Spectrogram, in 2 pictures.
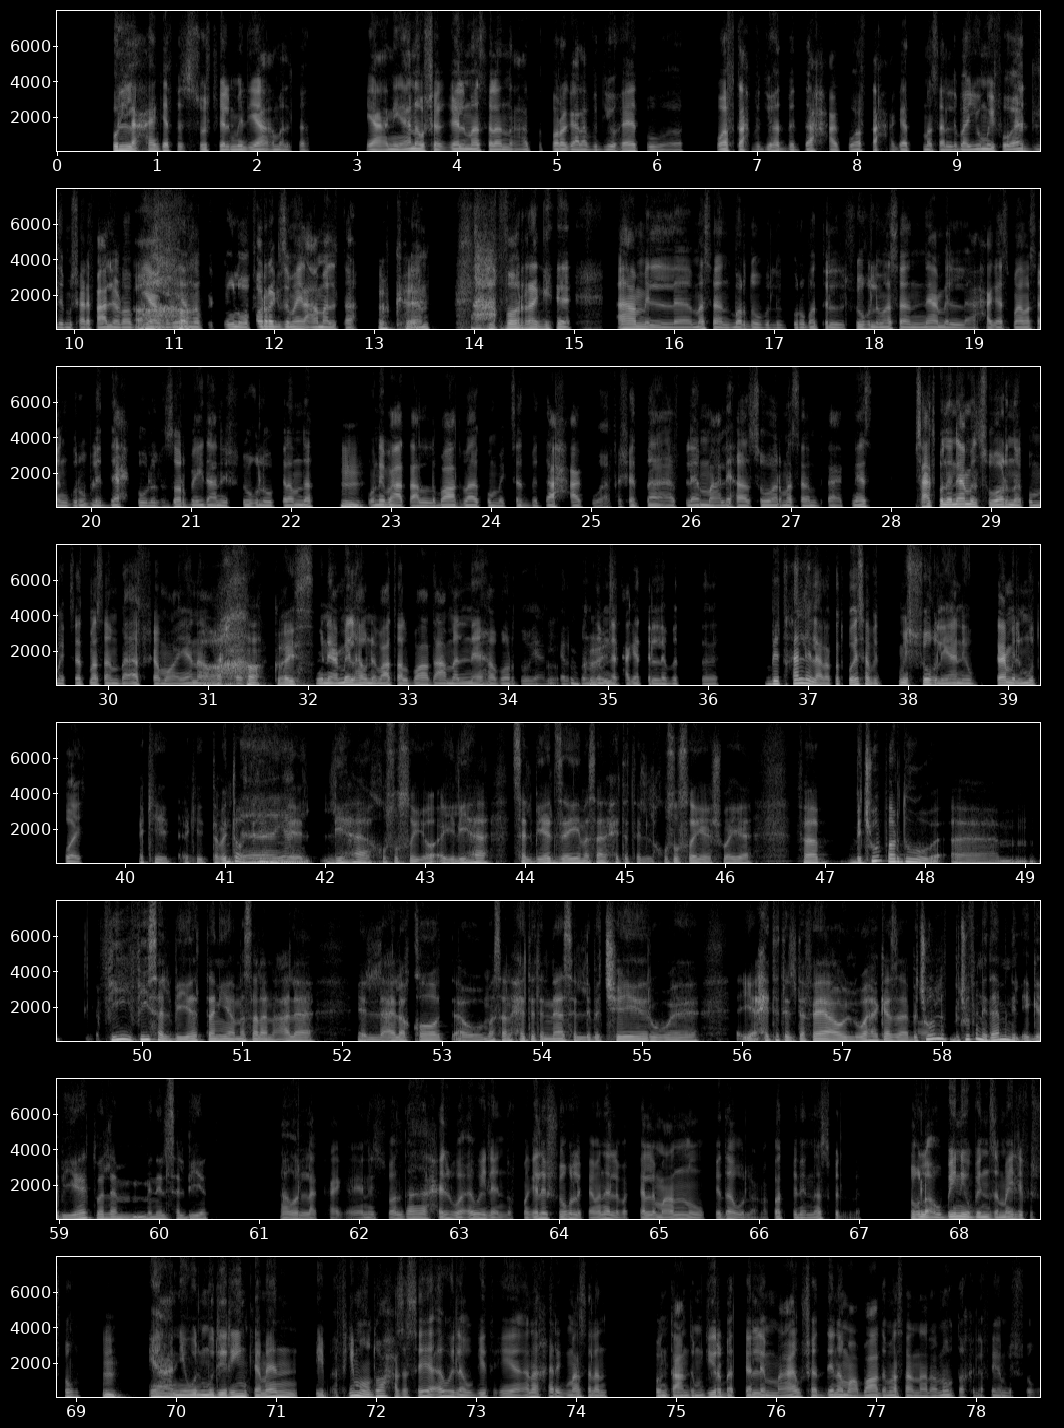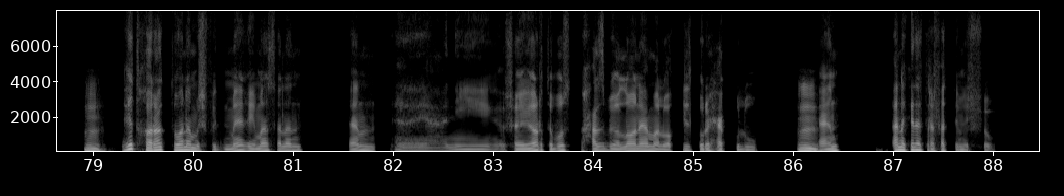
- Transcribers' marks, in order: in English: "الSocial Media"; laughing while speaking: "آه"; unintelligible speech; laughing while speaking: "أفرّج"; in English: "بالجروبات"; in English: "group"; in English: "كُوميكْسات"; in English: "كُوميكْسات"; laughing while speaking: "آه"; in English: "mood"; in English: "بتshare"; in English: "شَيَّرت post"
- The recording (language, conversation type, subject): Arabic, podcast, إيه رأيك في تأثير السوشيال ميديا على العلاقات؟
